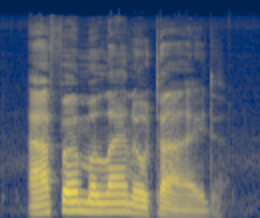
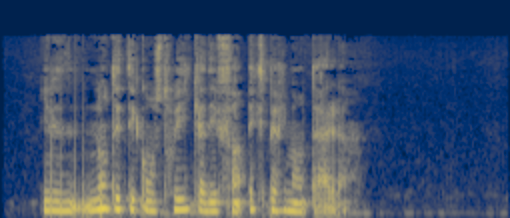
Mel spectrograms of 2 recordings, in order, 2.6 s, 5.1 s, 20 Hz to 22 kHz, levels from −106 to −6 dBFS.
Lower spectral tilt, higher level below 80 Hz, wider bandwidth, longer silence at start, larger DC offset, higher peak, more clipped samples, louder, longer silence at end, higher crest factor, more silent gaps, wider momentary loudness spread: about the same, -6 dB/octave vs -5 dB/octave; second, -70 dBFS vs -58 dBFS; first, 16 kHz vs 11.5 kHz; second, 0.3 s vs 0.45 s; neither; first, -4 dBFS vs -10 dBFS; neither; first, -22 LUFS vs -26 LUFS; second, 0.55 s vs 1.55 s; about the same, 18 dB vs 18 dB; neither; first, 14 LU vs 7 LU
